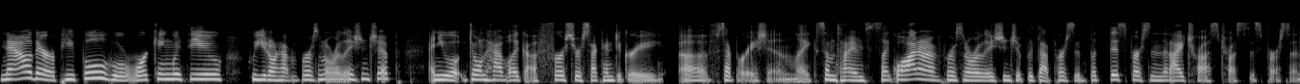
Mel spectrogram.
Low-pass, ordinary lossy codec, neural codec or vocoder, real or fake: 7.2 kHz; Opus, 32 kbps; none; real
